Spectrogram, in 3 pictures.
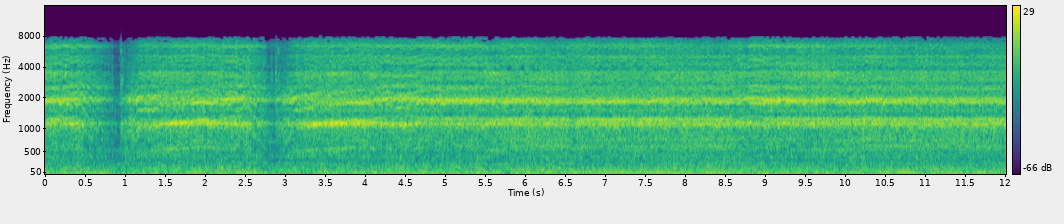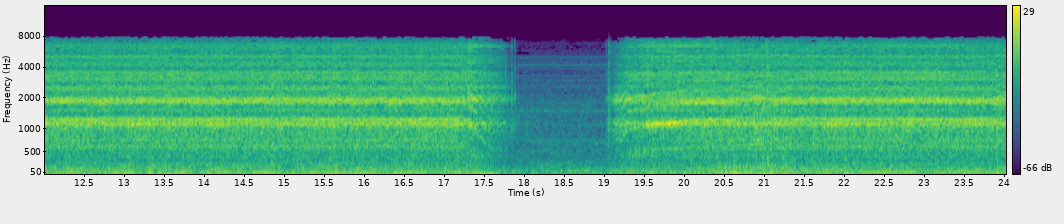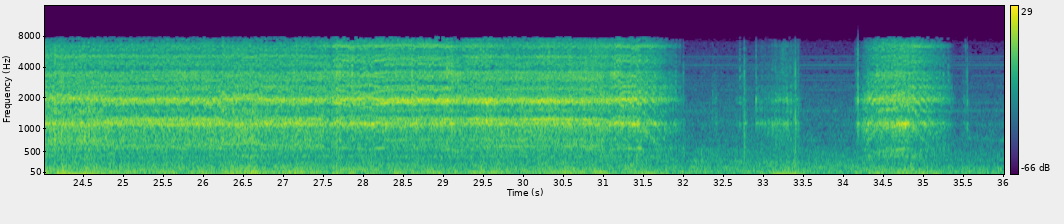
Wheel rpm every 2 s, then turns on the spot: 100, 120, 160, 160, 160, 160, 160, 160, 120, 40, 160, 160, 160, 160, 160, 140, 10, 40.
32-34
